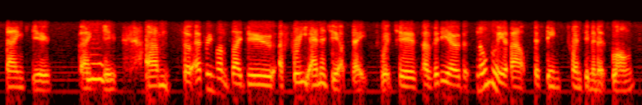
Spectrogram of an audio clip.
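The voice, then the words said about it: Slight non-American accent. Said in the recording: “you've got a bit of an accent for those who are in the U.S.”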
